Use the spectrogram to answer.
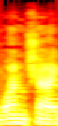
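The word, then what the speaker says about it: Jung Chang: i kind of know he pronounced her name wan chang you know the author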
